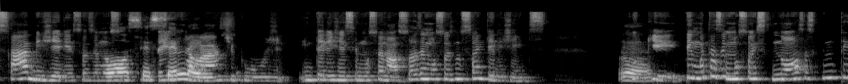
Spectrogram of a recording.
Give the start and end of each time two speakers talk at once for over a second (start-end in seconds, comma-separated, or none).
1.0-2.4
